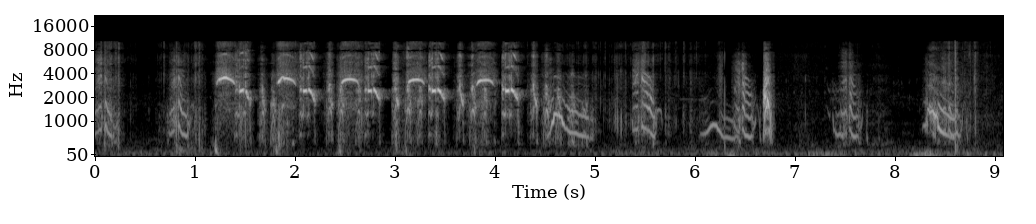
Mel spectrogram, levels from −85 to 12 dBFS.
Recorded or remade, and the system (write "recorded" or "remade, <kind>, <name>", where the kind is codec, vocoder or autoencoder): recorded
